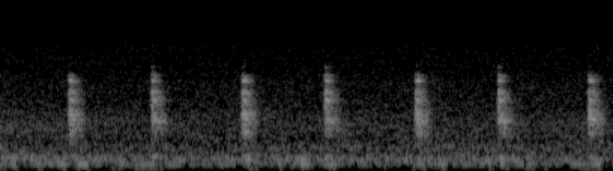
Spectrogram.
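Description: Faint, evenly spaced ticking, a little under two ticks a second, seven ticks in all, against near silence.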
